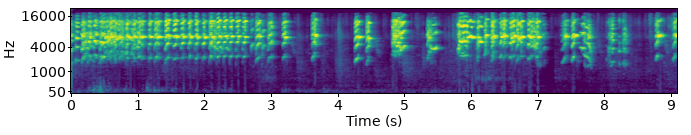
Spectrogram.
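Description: Lovebirds chatter in shrill, high squeaky chirps, first in a dense continuous burst, then in short rapid bouts with brief pauses.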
